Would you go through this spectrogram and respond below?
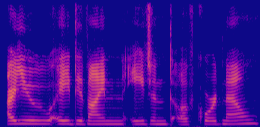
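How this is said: The question sounds genuinely curious and sincere. The asker sincerely wants to know the answer. The speaker calls it right. "I genuinely ask, like, curious"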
